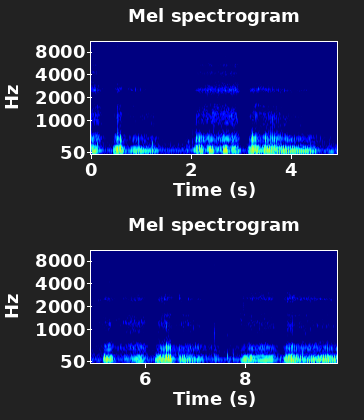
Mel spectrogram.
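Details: A sleeping puppy gives deep, rasping snores in uneven runs, some long drawn rumbles and some short snorting puffs, with brief silences between.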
